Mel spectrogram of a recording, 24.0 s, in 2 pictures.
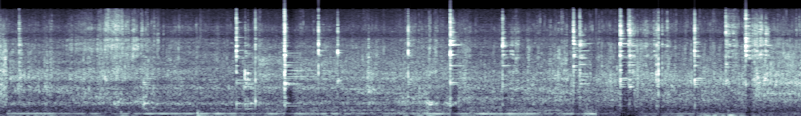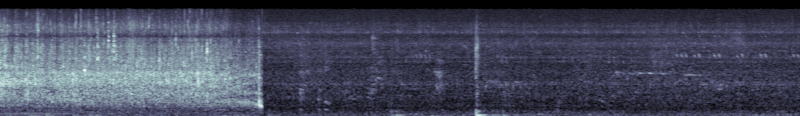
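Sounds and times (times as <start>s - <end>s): chicken sizzling in a pot: 0.0s - 16.0s
low hum: 0.0s - 16.0s.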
